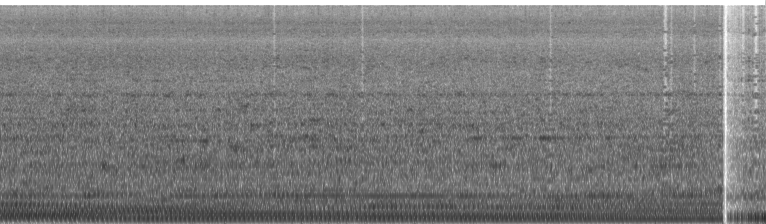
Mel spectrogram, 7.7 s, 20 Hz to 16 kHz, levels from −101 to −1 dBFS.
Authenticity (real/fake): real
